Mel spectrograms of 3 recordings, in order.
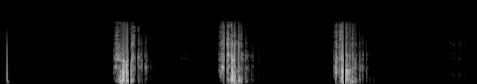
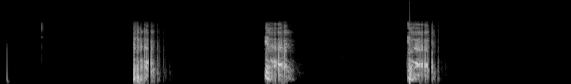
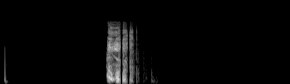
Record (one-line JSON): {"exhalation_length": "4.8 s", "exhalation_amplitude": 28266, "exhalation_signal_mean_std_ratio": 0.2, "three_cough_length": "5.7 s", "three_cough_amplitude": 28263, "three_cough_signal_mean_std_ratio": 0.23, "cough_length": "2.9 s", "cough_amplitude": 27763, "cough_signal_mean_std_ratio": 0.19, "survey_phase": "beta (2021-08-13 to 2022-03-07)", "age": "45-64", "gender": "Male", "wearing_mask": "No", "symptom_other": true, "smoker_status": "Never smoked", "respiratory_condition_asthma": false, "respiratory_condition_other": false, "recruitment_source": "REACT", "submission_delay": "2 days", "covid_test_result": "Negative", "covid_test_method": "RT-qPCR", "influenza_a_test_result": "Negative", "influenza_b_test_result": "Negative"}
